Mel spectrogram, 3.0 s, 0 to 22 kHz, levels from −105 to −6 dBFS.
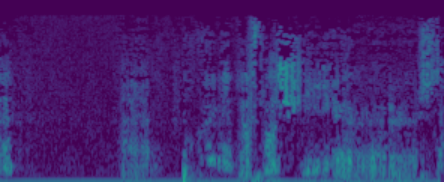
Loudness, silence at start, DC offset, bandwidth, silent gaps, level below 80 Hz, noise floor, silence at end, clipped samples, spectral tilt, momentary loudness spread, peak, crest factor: -56 LUFS; 0 s; under 0.1%; 16 kHz; none; -74 dBFS; -80 dBFS; 0 s; under 0.1%; -2.5 dB/octave; 17 LU; -36 dBFS; 24 dB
